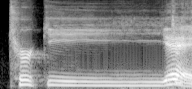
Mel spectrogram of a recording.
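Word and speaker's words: Türkiye: They're playing Turkey-ay. Yeah. Turkey-ay. Turkey-a. Turkey-ay. I I didn't know. That's apparently the correct international pronunciation or we just making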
